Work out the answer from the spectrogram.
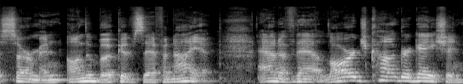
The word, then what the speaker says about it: Zephaniah: a study in the minor prophet of Zephaniah or zephania as the name is actually pronounced the name comes from two words zephon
